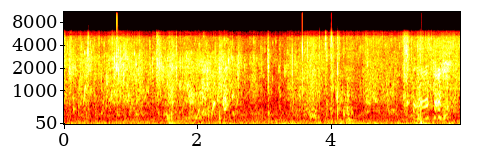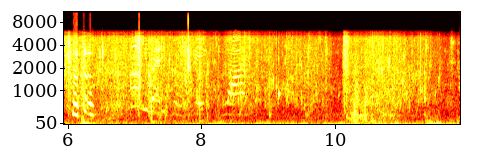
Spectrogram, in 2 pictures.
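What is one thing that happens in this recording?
Water splashes and sloshes close by.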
